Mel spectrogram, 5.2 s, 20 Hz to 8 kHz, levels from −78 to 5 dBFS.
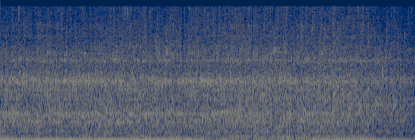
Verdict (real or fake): real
